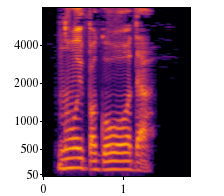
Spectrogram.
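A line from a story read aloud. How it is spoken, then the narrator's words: Grumbled. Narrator (Russian): пробурчал он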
